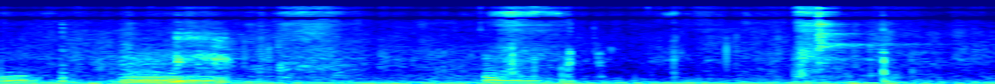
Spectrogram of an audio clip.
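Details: A Dogue de Bordeaux gives a few short, deep growling grumbles, each under a second, separated by pauses, with faint background noise.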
